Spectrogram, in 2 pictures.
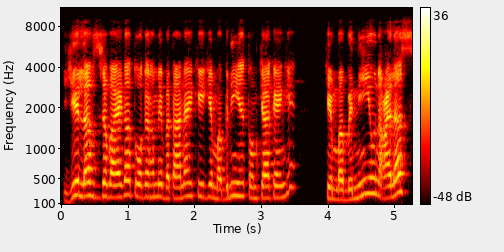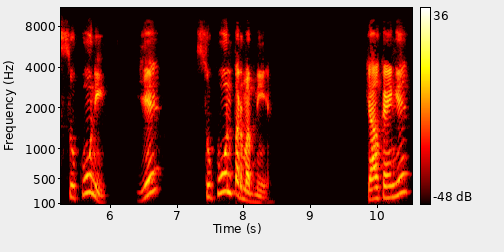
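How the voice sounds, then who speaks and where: A man with a fairly high voice teaches Arabic grammar in an online lecture. He drills each term over and over and keeps checking in with his students. The recording is dull and lo-fi. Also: lively intonation, normal speed. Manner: repetitive, drilling Arabic terms with questions to students.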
